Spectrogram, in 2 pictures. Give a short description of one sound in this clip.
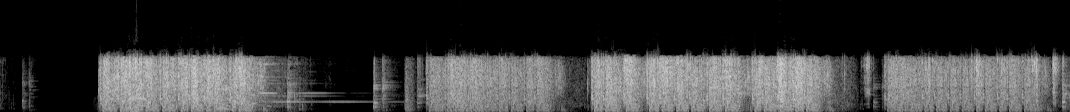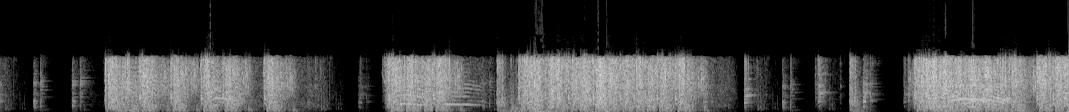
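A submachine gun fires rapid bursts of gunshots, echoing in a confined space.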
